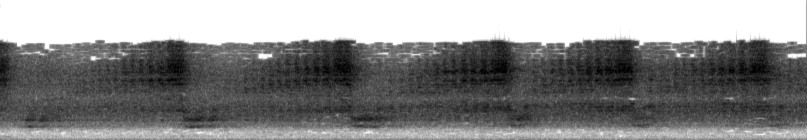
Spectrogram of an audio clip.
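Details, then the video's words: Loud cicada song in the morning at Gunung Geulis, Bogor, West Java, near parked vehicles: a piercing high buzz swelling in regular pulses roughly every two-thirds of a second over a steady hissing drone. "Santuy Pagi Ditemani Suara Tonggeret"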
